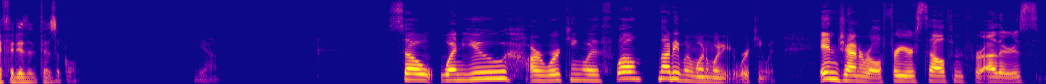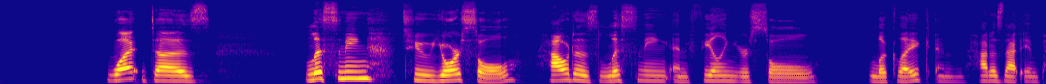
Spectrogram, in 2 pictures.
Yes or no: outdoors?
yes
